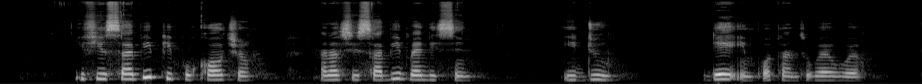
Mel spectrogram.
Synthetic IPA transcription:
ifjusabipʰipʰʊkʰɔlt͡ʃɔ | ãnasjusabimɛdisĩn | idu | deḭ̃m̩pʰɔtʰãntwɛwɛl

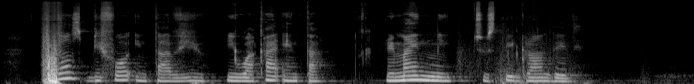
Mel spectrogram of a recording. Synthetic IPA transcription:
d͡ʒɔsbifɔʔĩntavjuiwakʰaʔɛ̃nta | ɹimãɪ̃ndmitʰusteɡɹãndɛd

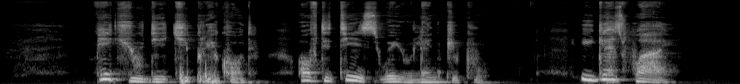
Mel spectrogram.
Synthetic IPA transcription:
mekʰjudikʰipɹɛ̰kʰɔdɔfditʰĩŋswejulɛ̃npʰipʰṵ | iɡɛswaj

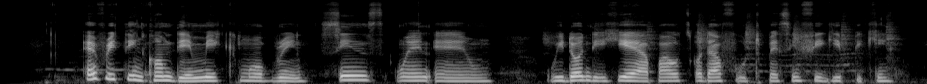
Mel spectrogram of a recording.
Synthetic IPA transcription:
ʔɛvɹit̪ĩŋkʰɔ̃mdemekmɔbɹĩnsĩnswɛ̃nɛm | widɔ̃ndehiəabaʊtɔdafudpɛsĩnfiɡipikʰĩn

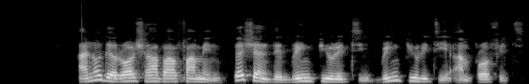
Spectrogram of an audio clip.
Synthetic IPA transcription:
anodeɾɔʃhabafamɪ̃npeʃɛ̃ntsdebɾĩŋ̚pjuɾitʰibɾĩŋpjuɾitʰiʔã̰npɹɔfit

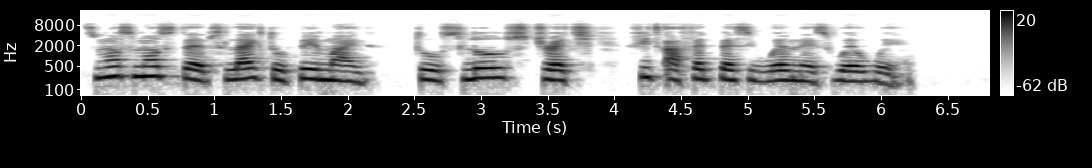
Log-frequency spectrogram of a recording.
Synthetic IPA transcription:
smɔsmɔstɛpslaɪktupemãɪ̃nd | tuslostɹɛt͡ʃ | fitʰafɛkt̚pɛsĩnwɛlnɛswɛlwɛ

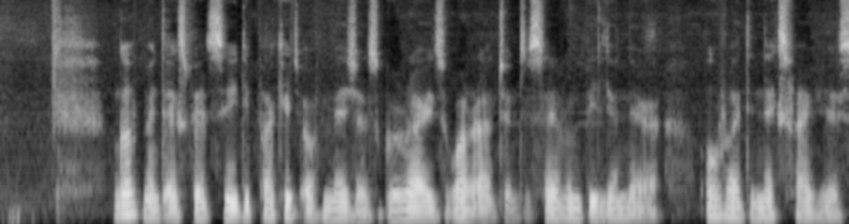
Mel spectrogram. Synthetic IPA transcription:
ɡʌvəmɛ̃ntʰɛ̰kspɛtsedəpʰakʰed͡ʒɔvmɛʒə̰zwuɹaɪzwʌ̃nãntʰwɛ̃ntʰisɛvə̃nbiljə̃nːɛ̰ɹ̰ | ovəðənɛkstfa̰ɪvjḭz̥

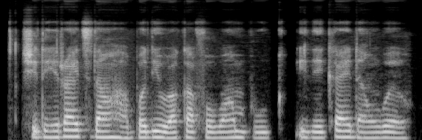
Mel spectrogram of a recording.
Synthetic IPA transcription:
ʃideɾaɪtdãʊ̃nɦabɔdiwakafɔwãnbukideɡaɪdãnwɛl

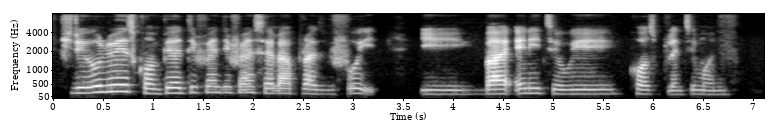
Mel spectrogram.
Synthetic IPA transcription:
ʃideɔlwezkʰɔ̃mpɛdifɹɛ̃ndifɹɛ̃ntsɛlapɹaɪsbifɔ | ibaɪʔɛnitĩŋwekʰɔsplɛ̃ntimɔ̃ni

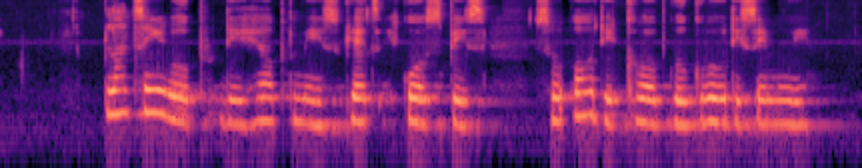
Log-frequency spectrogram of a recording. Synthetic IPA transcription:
plãntĩŋɹopdeɦɛlpmesɡɛtikwɔlspesː | oʔɔldəkʰɹɔbweɡɹodəsẽmwe

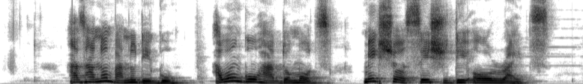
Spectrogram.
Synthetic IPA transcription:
azɦanɔ̃mbanodeɡo | awõn̩ɡoɦadɔmɔt | mekʃɔseʃideʔɔlɹaɪt

